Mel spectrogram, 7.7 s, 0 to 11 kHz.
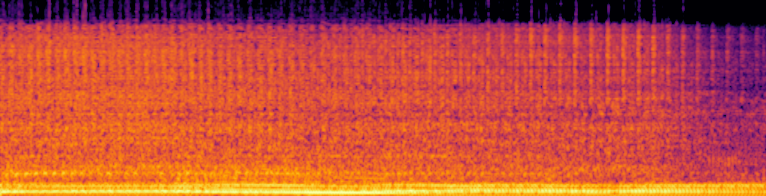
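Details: Nissan SR20DET petrol engine at low idle: loose fairly regular knock about three to four per second, gone at 1250–1500 rpm; new rockers and lifters, fresh Mobil 1 5W30, cams fine; owner suspects VCT gear.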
